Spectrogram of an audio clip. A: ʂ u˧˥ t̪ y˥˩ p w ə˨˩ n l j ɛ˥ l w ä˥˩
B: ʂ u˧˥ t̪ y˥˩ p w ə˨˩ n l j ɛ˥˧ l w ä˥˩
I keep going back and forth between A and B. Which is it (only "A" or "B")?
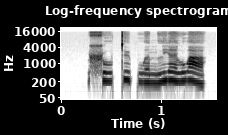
B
